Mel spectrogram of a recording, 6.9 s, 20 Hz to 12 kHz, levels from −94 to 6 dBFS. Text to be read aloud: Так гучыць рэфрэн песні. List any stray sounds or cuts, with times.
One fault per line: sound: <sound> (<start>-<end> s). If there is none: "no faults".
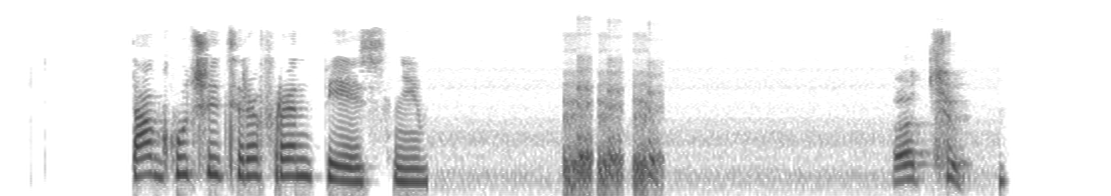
sound: laugh (3.5-4.1 s)
sound: sneeze (5.6-6.1 s)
